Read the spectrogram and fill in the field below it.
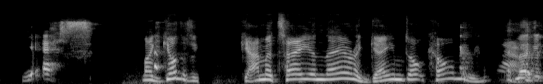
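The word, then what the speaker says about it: Gamate: it in the uk turns out it's pronounced gamete and i only found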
